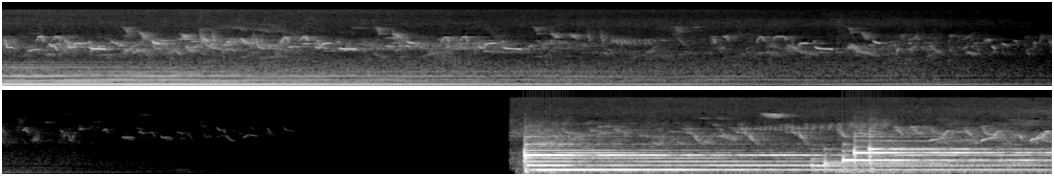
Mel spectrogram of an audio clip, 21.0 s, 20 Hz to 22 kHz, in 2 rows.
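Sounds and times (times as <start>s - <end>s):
steady low hum: 0.0s - 10.3s
birds chirping and twittering: 0.0s - 13.5s, 15.6s - 21.0s.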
